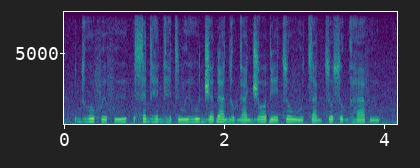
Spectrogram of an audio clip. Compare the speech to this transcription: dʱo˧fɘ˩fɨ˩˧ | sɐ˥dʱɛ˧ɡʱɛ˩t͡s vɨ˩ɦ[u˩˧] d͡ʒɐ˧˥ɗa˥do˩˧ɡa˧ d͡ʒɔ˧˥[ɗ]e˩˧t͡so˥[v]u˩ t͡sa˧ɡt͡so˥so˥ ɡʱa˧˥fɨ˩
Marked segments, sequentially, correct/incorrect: incorrect, correct, correct

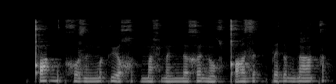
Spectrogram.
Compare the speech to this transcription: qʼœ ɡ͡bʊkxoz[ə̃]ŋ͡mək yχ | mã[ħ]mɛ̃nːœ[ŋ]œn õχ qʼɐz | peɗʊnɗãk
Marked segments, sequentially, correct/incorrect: correct, correct, incorrect

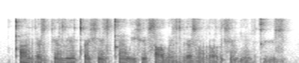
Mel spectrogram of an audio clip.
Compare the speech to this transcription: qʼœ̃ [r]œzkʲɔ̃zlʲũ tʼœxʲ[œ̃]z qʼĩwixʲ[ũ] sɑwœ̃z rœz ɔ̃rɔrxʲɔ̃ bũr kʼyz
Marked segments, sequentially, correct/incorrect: correct, correct, correct

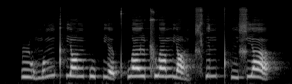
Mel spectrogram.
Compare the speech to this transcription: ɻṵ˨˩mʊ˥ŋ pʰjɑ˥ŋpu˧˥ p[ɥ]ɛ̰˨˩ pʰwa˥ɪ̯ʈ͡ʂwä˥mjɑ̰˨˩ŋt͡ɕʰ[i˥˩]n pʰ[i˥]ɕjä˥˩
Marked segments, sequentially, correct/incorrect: incorrect, incorrect, incorrect

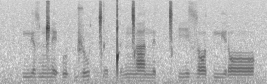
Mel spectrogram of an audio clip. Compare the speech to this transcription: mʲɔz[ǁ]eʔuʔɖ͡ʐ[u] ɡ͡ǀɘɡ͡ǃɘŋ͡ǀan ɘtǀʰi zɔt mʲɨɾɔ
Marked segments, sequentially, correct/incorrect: incorrect, correct

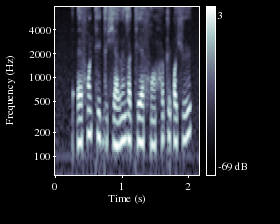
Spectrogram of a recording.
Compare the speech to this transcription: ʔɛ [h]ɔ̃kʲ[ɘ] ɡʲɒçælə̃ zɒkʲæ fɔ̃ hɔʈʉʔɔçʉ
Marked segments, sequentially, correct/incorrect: incorrect, correct

